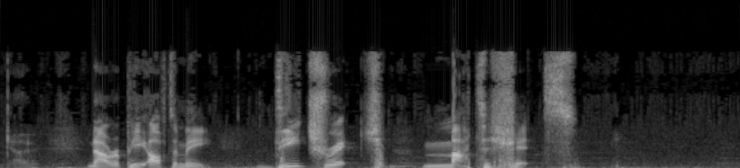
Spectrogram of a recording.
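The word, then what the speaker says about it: Dietrich Mateschitz: Dietrich matshits. Dietrich matshits.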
